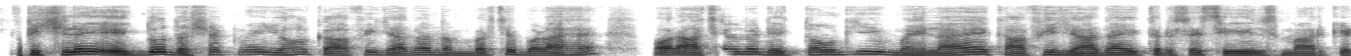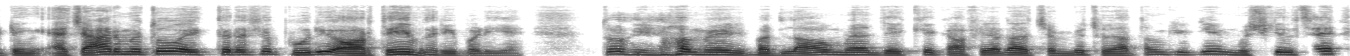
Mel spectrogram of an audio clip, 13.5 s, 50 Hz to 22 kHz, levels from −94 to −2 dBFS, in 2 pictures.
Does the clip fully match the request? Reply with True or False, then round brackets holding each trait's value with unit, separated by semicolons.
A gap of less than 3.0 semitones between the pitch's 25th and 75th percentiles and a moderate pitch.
False (3.8 semitones; 145 Hz)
